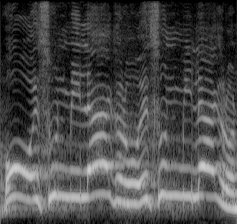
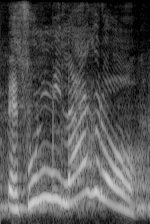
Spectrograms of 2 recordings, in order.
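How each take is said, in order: First: Much higher, slowed, hammed-up naive voice; preacher mocking Aaron's miracle excuse. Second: High, slow, put-on voice of the excuse-making priest; Aaron feigning amazement at his calf; mock Aaron. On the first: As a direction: play the innocent who swears it appeared by itself. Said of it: "Y Aarón diciendo". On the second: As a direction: ham up a fake-innocent miracle cry.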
